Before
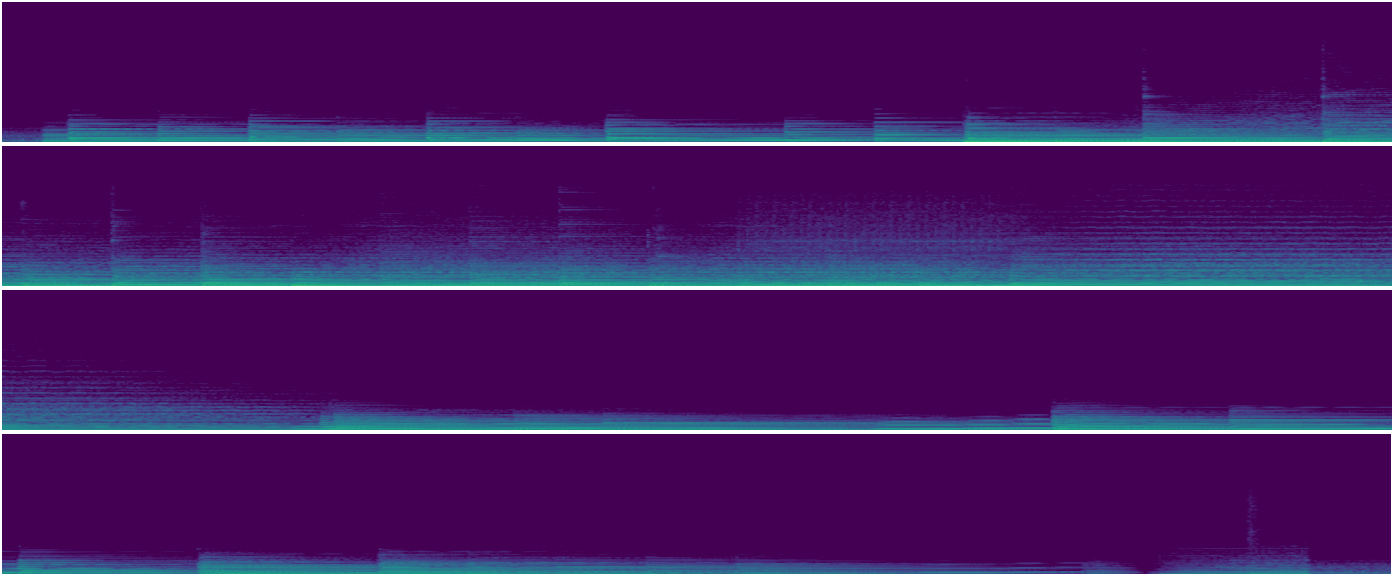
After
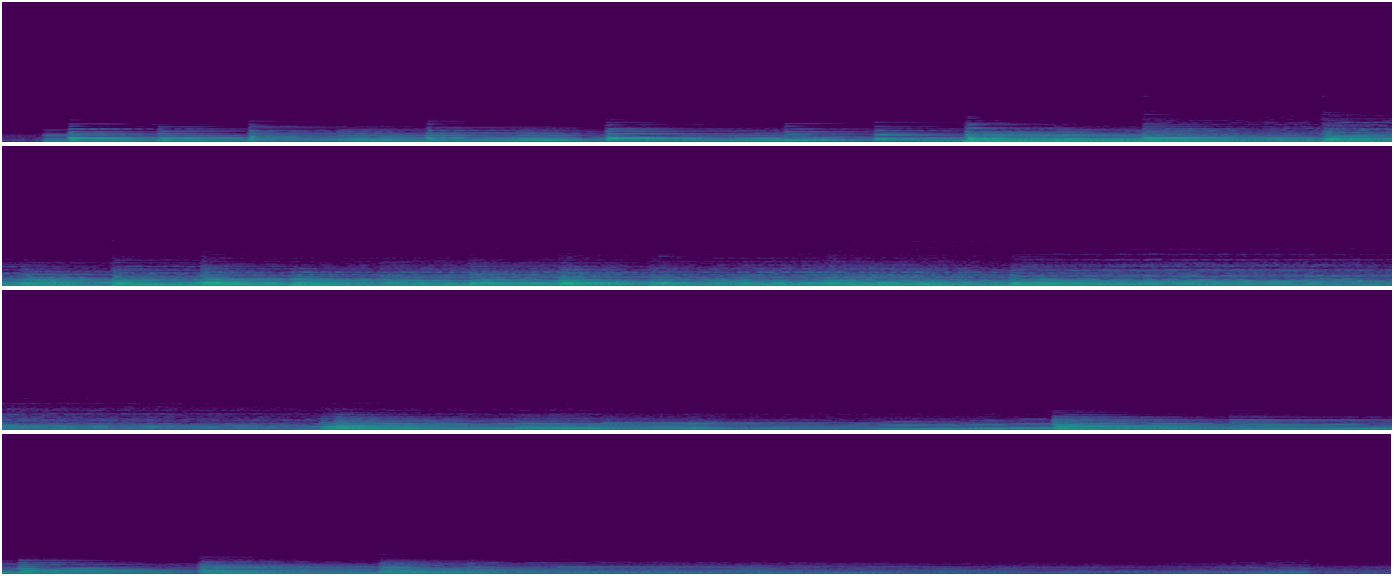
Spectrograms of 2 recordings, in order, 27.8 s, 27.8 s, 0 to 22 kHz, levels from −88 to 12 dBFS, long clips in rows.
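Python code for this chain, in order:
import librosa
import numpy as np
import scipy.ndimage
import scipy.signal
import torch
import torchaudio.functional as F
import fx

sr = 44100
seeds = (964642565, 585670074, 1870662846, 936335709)

y = fx.bandpass_q(x, sr, hz=590.0, q=0.79)
y = fx.echo_diffused(y, sr, ms=1777, feedback_pct=54, wet_db=-12.0)
y = fx.upward_expand(y, sr, threshold_db=-44.0, expansion=1.5)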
